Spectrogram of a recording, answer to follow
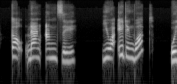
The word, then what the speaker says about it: gì: Gì in English mean what. In Northern dialect, gì is pronounced with a clear z sound, like gì is incredibly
